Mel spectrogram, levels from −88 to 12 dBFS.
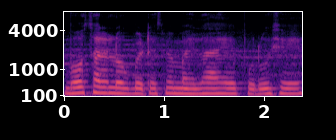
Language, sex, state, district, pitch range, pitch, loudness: Hindi, female, Bihar, Araria, 180-190 Hz, 180 Hz, -31 LUFS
